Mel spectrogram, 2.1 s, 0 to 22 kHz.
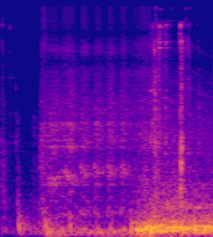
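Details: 2006 Toyota Tacoma 4WD, manual with clutch in, after intermittent clicking no-crank blamed on the starter; battery terminals cleaned before this try. Brief even cranking, then the engine catches within about a second and settles into a steady idle: a normal start.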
